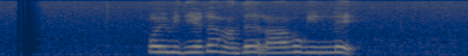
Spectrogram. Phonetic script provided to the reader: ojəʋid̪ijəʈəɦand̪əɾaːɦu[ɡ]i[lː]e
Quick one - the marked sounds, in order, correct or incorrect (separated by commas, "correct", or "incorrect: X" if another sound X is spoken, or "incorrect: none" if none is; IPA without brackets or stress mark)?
correct, correct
